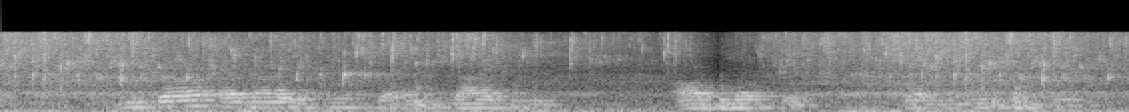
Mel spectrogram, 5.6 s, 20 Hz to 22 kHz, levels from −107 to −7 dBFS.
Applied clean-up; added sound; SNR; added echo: none; Sink (filling or washing); -2 dB; reverberation time 0.9 s.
